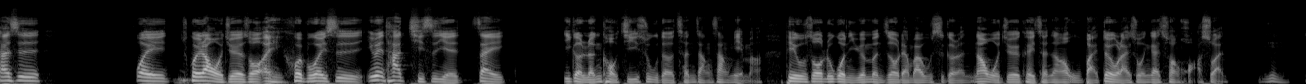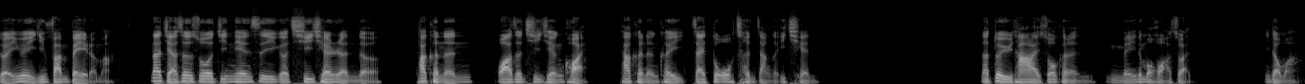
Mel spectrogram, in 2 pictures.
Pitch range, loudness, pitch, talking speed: 100-130 Hz, -29 LUFS, 110 Hz, 295 characters per minute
